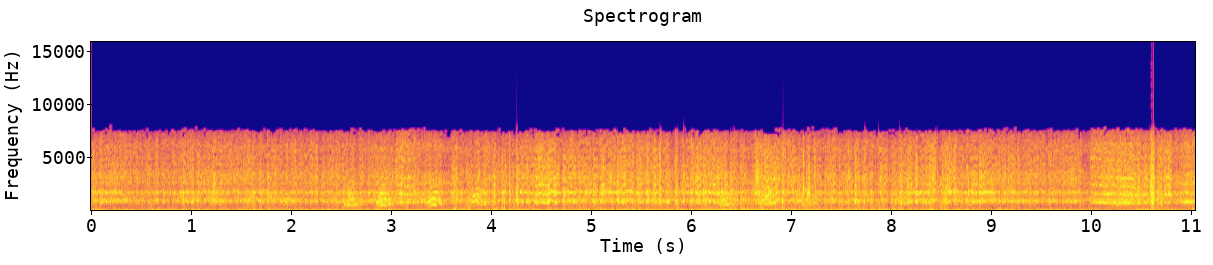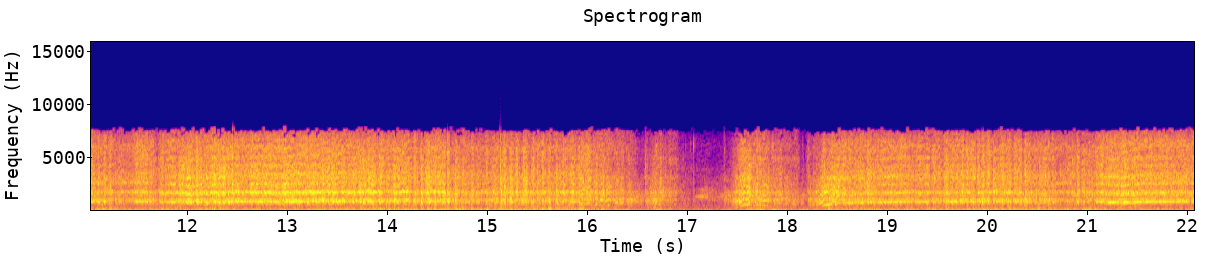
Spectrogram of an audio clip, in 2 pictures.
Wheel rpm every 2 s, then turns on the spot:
230, 230, 230, 220, 230, 220, 220, 220, 50, 190, 230.
none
